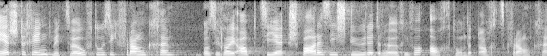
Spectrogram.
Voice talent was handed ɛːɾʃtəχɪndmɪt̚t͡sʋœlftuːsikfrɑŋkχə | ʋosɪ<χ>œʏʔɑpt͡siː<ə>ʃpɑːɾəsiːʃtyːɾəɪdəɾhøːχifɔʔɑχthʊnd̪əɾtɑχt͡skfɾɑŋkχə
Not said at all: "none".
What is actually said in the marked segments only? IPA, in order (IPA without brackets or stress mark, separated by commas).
χ, ə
